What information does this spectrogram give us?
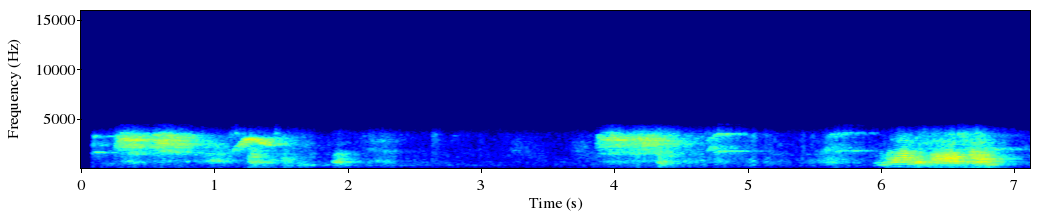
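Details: Pet male scarlet macaw at play during special time with its owner, giving rough, broadband squawking bursts in three bouts with quieter gaps between.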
